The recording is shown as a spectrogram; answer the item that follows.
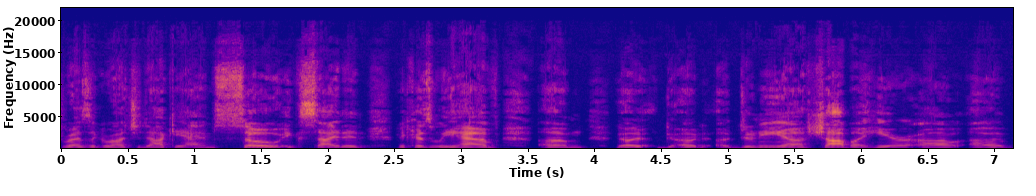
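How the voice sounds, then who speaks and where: A man's voice: fairly high pitch, a bit bright, no echo. A man hosting a podcast, enthusiastic and casual, leaning on many fillers as he introduces and questions his guest. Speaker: podcast host. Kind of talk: casual interview.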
